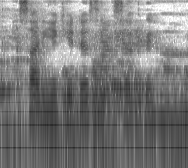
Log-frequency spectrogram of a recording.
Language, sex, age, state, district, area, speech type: Punjabi, female, 30-45, Punjab, Pathankot, urban, spontaneous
